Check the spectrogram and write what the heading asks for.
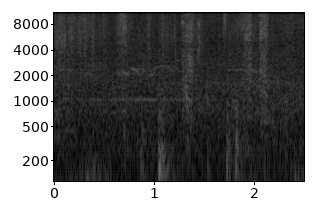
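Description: A few scattered hollow knocks and light rustling from someone shifting their knees and boots on a felted timber shed roof and handling a roll of roofing felt.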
